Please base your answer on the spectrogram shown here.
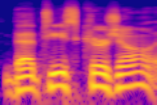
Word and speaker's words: Baptiste Kerjean: I'm joined by a senior from Saint-Brieuc, France, Baptiste Kerjean.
